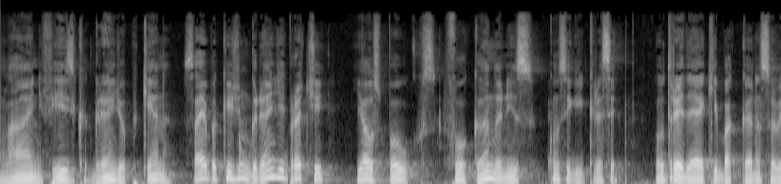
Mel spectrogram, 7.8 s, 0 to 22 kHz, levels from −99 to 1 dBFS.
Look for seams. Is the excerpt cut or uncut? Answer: cut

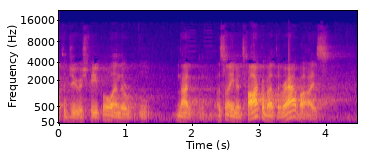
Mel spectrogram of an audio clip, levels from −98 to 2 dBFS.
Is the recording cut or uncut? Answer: uncut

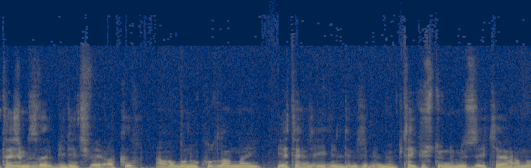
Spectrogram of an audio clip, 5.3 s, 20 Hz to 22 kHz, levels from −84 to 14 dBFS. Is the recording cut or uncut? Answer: uncut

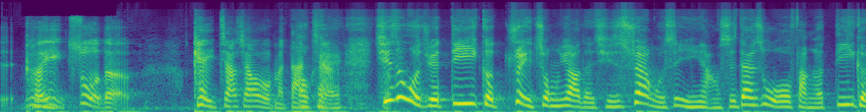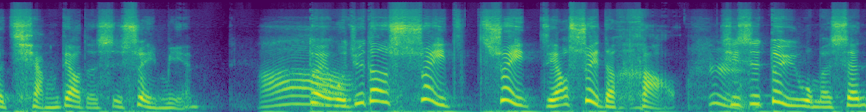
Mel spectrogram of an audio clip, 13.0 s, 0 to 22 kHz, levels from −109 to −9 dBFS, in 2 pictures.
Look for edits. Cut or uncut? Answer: uncut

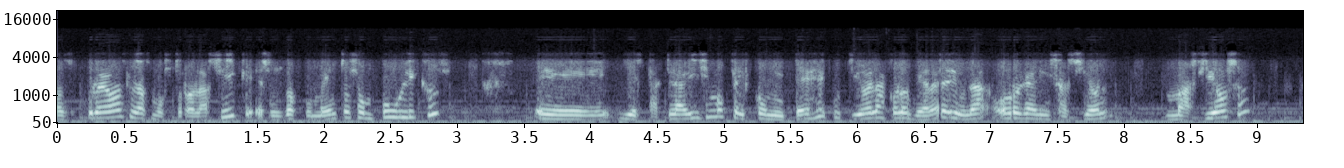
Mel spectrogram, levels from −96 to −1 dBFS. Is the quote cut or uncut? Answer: cut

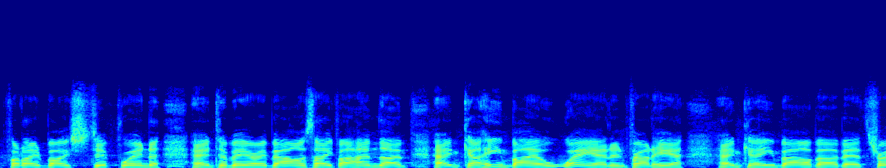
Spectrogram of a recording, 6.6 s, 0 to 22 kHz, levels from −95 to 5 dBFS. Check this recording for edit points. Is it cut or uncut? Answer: cut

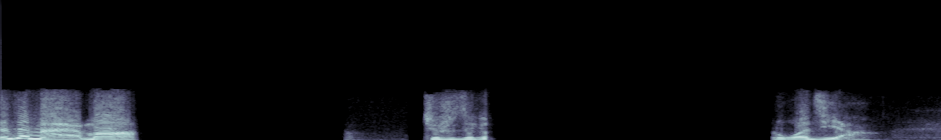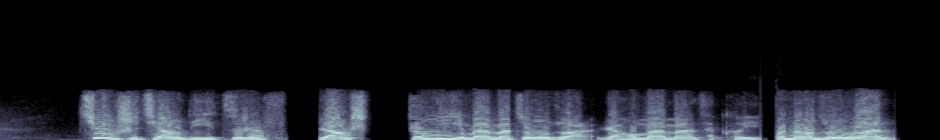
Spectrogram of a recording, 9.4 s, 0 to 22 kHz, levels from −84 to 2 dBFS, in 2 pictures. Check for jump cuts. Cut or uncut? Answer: cut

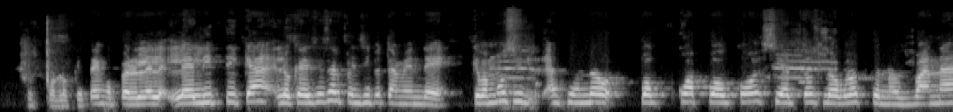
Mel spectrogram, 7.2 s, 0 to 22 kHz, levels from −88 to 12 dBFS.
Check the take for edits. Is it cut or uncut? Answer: cut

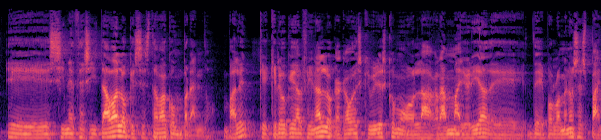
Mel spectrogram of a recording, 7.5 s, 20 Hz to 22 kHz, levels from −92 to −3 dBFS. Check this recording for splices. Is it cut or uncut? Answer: uncut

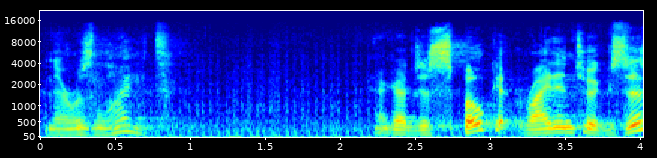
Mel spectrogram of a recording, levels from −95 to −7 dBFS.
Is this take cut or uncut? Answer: uncut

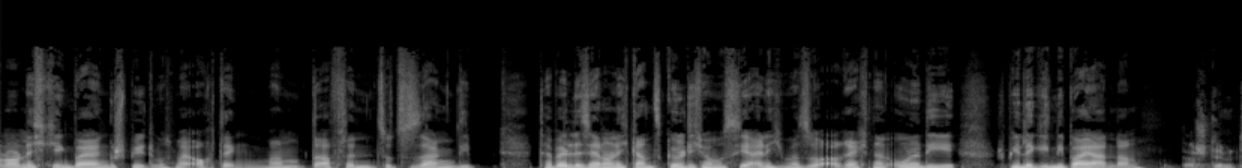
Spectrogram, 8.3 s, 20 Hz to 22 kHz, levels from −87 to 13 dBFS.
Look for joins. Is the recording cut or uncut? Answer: uncut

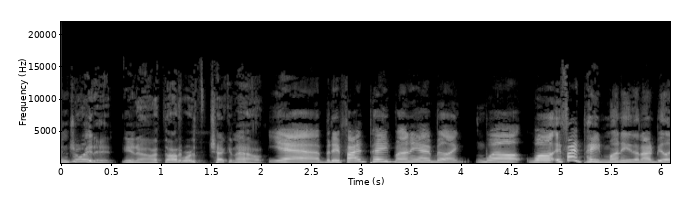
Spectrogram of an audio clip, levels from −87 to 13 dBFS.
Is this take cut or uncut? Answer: cut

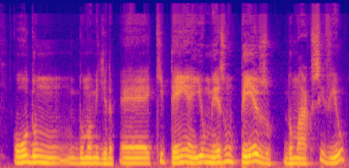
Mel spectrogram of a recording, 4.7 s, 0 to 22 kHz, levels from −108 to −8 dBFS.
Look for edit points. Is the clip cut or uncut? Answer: cut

